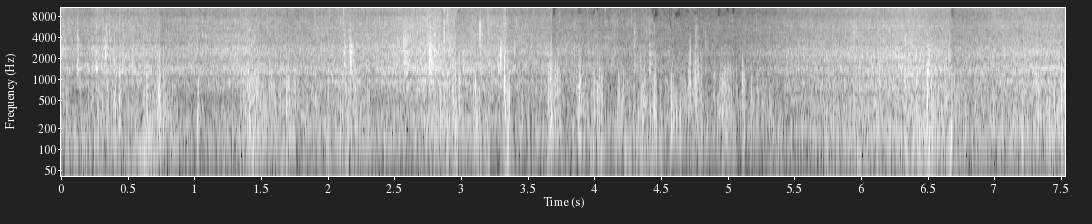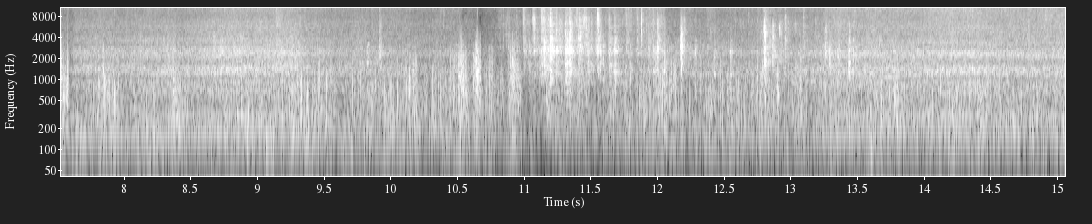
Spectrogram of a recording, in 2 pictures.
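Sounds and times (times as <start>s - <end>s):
diesel engine running: 0.0s - 15.0s
wind buffeting microphone: 0.0s - 15.0s
knocks and clanks: 10.8s - 13.7s.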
